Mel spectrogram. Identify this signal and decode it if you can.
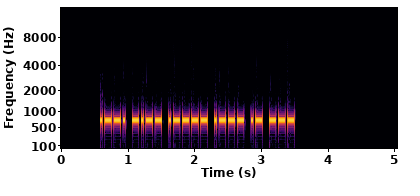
Morse code, heard as a keyed tone, about 36 wpm, 700 Hz. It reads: PY1JAO
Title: DXCC-100 Call Signs - 6 Characters - Repeated 2x - 35wpm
